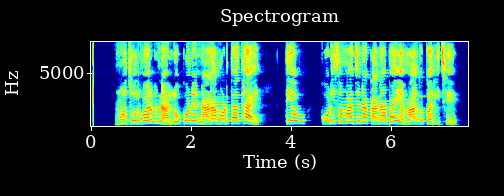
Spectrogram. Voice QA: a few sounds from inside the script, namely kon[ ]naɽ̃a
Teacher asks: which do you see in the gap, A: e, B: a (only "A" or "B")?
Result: A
